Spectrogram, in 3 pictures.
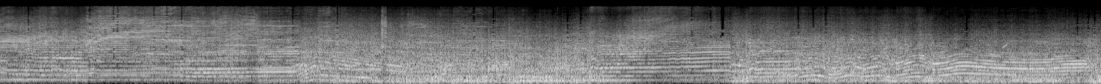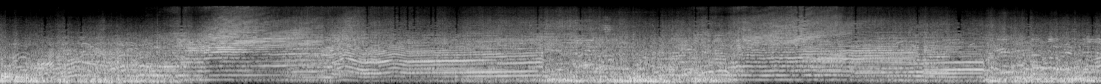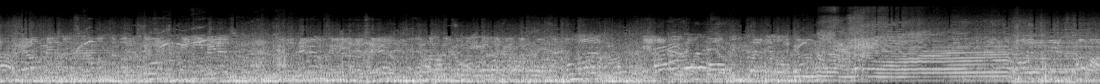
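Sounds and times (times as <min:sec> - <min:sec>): racing motorcycles revving past: 0:00.0 - 0:21.8.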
